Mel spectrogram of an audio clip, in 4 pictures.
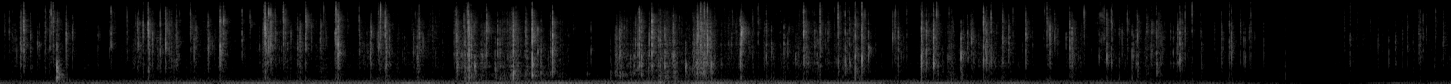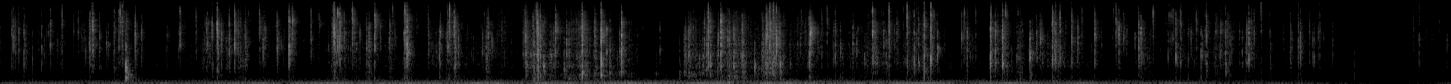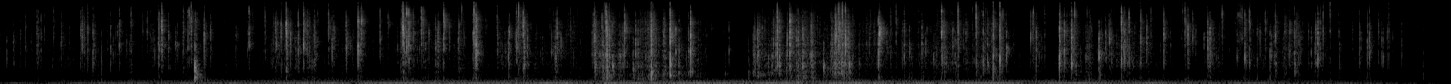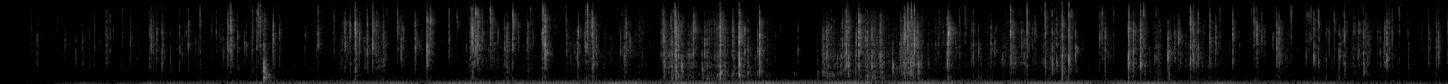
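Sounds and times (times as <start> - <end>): wood fire crackling: 1.4 - 10.4, 16.6 - 25.0, 32.0 - 41.1, 47.0 - 57.0
steady low hum: 2.0 - 10.4, 16.2 - 25.6, 32.4 - 40.8.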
